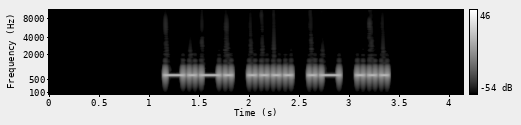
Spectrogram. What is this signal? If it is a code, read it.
Morse code, heard as a keyed tone, about 20 wpm, 700 Hz. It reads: CHAS
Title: Build A Word - 1 Letter At A Time - 5-Letter Words - 20wpm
